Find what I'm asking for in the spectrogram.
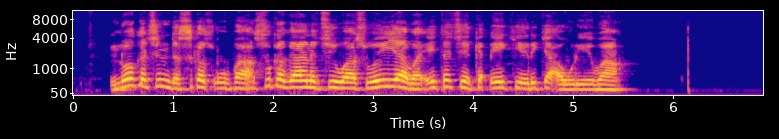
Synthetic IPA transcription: loː˦kɐ˨t͡ʃɪ˦nda˨sʊ˦ka˨sʼuː˦ɸaː˦sʊ˦ka˨ɡaː˦na˨t͡ʃeː˦˨waː˨soː˦jɪ˦jaː˨ba˨ʔɪ˦ta˦t͡ʃeː˦˨kɐ˦ɗeː˦kʲeː˨ɽɪ˦kʲʼe˨ʔa˨wɽeː˦ba˦ʔ

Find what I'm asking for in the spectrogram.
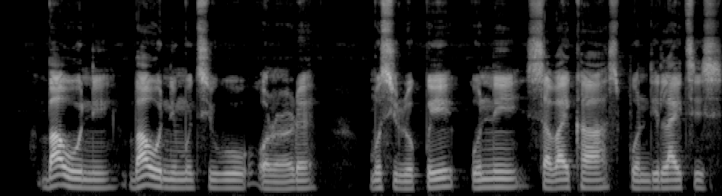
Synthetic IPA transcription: ba˦wo˧nĩ˧ba˦wo˧˦nĩ˧mo˧tʰi˧wo˧ɔ˨ɾ̃ã˨˦ɾɛ˧ | mo˧si˨ɾo˨k͡pe˨˦o˦nĩ˦sa˧va˦i˦ka˧spɔ̃˧n˦di˧la˦i˦ti˦˨s

